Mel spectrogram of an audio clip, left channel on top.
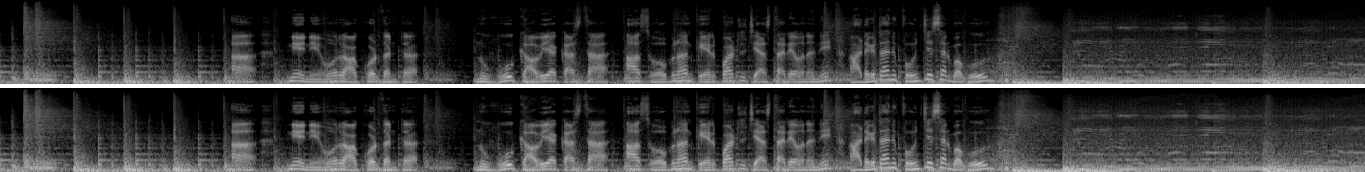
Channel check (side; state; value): left; quieter; 3.9 dB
